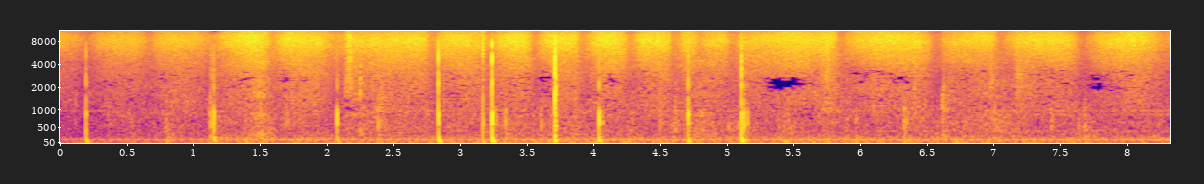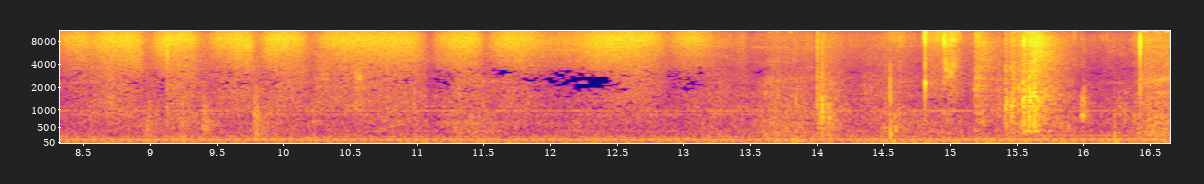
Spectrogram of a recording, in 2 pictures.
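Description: A cloth rubs and squeaks across a whiteboard.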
